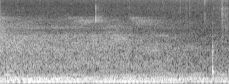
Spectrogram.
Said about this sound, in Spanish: Un paréntesis, si escuchan ruido de coches es porque aquí cerca está la calle y pues se ve que hoy todos dijeron, ¿a qué horas van a grabar el retiro para sacar los coches y hacer ruido y interrumpir.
